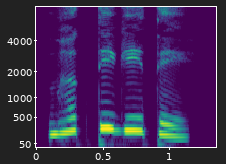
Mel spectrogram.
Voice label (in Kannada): "ಭಕ್ತಿಗೀತೆ", Kannada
